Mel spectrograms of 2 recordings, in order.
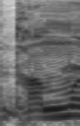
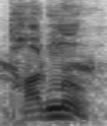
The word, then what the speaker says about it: ধর্ম: কথাটা ধম্ম নয় ধর্ম, ধর্মাচরণ।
